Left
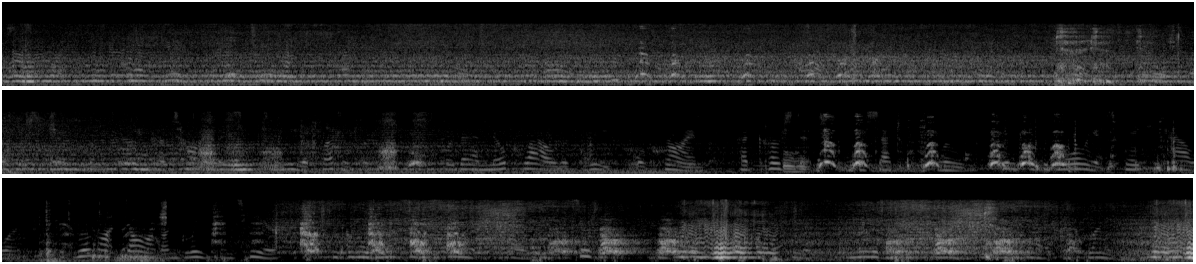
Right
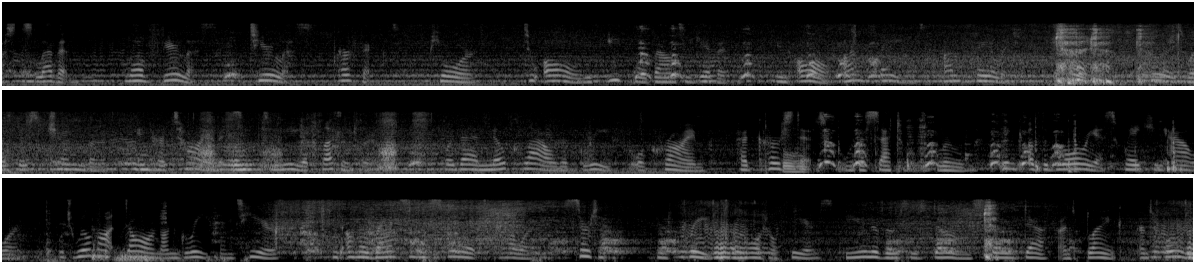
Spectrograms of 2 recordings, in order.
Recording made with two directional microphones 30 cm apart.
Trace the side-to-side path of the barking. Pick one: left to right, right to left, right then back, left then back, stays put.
right to left.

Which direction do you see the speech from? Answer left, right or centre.
right.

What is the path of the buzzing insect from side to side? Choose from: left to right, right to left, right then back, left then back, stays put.
right then back.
